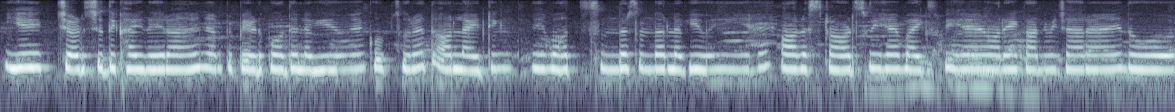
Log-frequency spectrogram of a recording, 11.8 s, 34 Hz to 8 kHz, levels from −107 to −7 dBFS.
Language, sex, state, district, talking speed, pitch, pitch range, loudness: Hindi, female, Uttar Pradesh, Jalaun, 195 wpm, 275 Hz, 270-280 Hz, -22 LUFS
